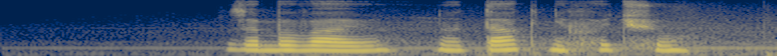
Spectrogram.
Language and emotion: Russian, sad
